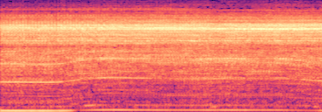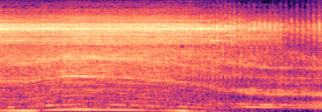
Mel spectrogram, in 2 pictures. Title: Стук двигателя приора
